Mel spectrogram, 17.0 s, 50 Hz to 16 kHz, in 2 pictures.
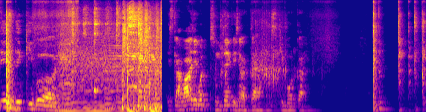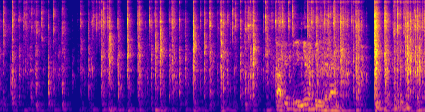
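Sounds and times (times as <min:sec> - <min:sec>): mechanical keyboard typing: 0:08.0 - 0:17.0.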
